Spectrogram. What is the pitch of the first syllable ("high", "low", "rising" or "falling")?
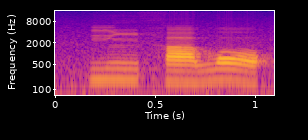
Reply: low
